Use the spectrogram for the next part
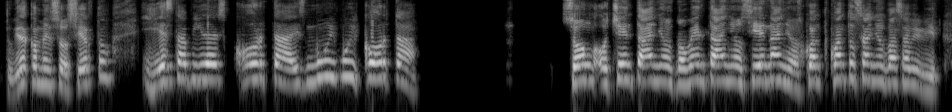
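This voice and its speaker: High-voiced, emphatic male preacher. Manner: emphatic, repeats rhetorical questions, swings from loud to hushed. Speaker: pastor. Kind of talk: sermon.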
